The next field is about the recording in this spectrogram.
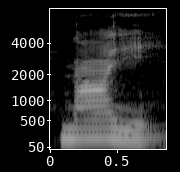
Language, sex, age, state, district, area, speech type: Kannada, female, 45-60, Karnataka, Tumkur, rural, read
